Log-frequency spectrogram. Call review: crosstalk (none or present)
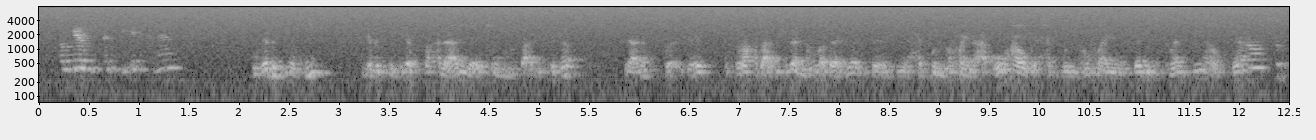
none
